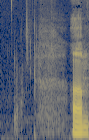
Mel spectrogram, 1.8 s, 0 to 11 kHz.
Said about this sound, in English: And we've got 10 points, so I'm just going to have a little sip of water. You probably noticed I've been doing this.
